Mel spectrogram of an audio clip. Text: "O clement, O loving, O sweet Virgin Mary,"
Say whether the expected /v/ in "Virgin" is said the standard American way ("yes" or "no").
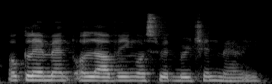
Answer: no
